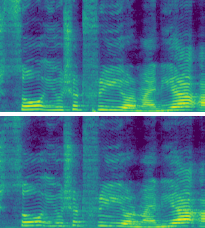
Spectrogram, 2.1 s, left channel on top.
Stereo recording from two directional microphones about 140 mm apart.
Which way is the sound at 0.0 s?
35° left (ahead or behind).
